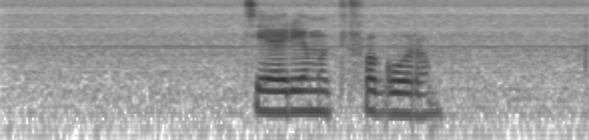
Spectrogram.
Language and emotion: Russian, neutral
